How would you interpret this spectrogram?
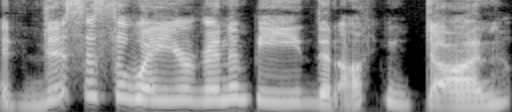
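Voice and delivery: high, tearful outburst, bursting into crying. Retelling bursting into tears in the middle of Menards, imitating own crying. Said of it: "I burst into tears and I go".

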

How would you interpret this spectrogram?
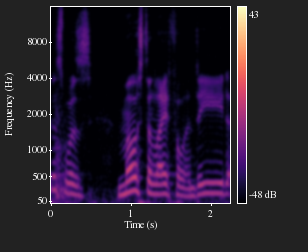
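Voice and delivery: ordinary delivery

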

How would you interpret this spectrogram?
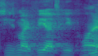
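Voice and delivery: normal talking voice

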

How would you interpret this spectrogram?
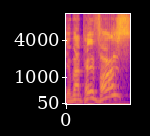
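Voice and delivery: French with German accent. Joking that they speak french with a german accent, then demonstrating it. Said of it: "I speak French with a German accent".

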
